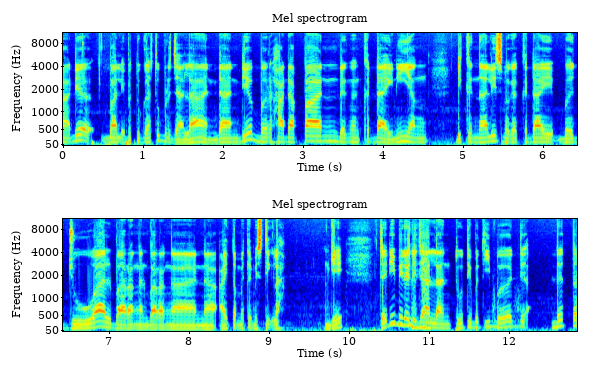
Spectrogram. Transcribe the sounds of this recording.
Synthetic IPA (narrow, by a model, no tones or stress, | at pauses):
diəbalɪʔ̚pət̪uɡast̪ubərd͡ʒalandandiəbərɦadapandəŋãnkədajinijaŋdikənalisəbaɡajkədajbərd͡ʒualbaɾaŋanbaɾaŋanəʔa̰jt̪əmajt̪əmist̪ɪk̚lah̩ | ked͡ʒadibiladəd͡ʒalant̪ut̪ibət̪iba | diət̪ə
